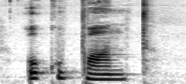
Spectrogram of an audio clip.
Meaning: occupier, occupant, invader
- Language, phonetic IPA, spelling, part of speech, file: Ukrainian, [ɔkʊˈpant], окупант, noun, Uk-окупант.ogg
